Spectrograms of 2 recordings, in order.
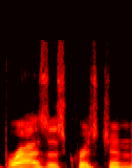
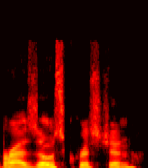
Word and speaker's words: Brazos Christian: Ryan schroer um thankfully you now know to pronounce it Brazos Christian and not Brazos chrisan uh your thoughts on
